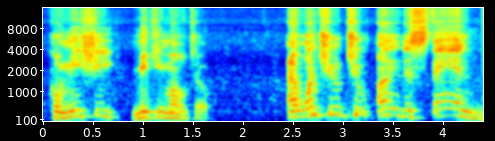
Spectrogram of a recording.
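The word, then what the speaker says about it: Kokichi Mikimoto: Some people say his name first, Mikimoto, then Konishi, but it's actually Konishi Mikimoto.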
